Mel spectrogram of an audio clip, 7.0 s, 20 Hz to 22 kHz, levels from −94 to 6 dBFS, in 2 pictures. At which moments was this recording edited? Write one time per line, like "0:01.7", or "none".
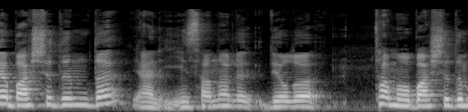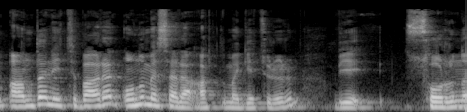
0:06.0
